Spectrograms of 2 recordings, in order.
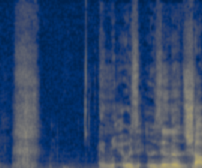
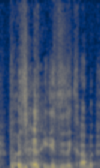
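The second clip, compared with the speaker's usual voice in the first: ordinary talk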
